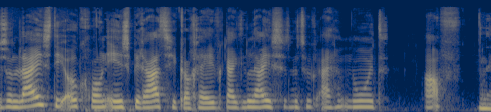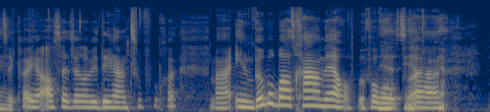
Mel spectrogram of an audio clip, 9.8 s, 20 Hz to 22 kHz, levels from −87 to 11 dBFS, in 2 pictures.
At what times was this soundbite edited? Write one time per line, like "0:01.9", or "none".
0:07.0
